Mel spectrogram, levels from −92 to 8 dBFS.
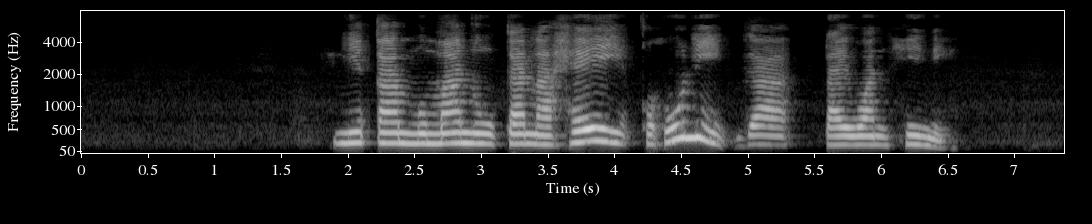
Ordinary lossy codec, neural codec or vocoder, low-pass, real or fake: AAC, 32 kbps; autoencoder, 48 kHz, 128 numbers a frame, DAC-VAE, trained on Japanese speech; 7.2 kHz; fake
